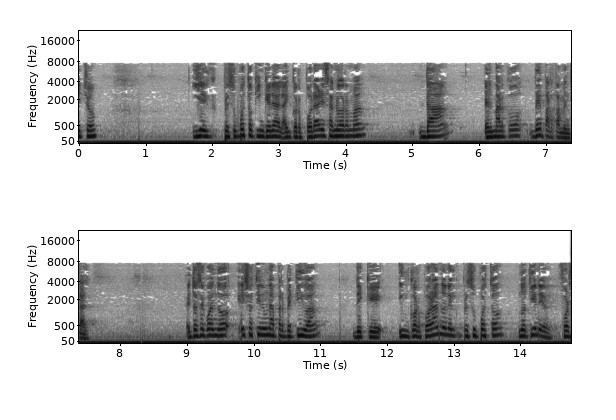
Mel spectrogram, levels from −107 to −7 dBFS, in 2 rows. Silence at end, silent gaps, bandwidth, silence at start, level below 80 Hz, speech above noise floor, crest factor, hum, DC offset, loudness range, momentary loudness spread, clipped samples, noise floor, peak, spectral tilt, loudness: 0 s; none; 8 kHz; 0 s; -36 dBFS; 24 dB; 14 dB; none; 8%; 3 LU; 21 LU; under 0.1%; -40 dBFS; -2 dBFS; -4.5 dB/octave; -16 LUFS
